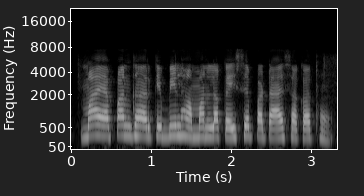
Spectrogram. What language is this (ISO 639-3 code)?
hne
